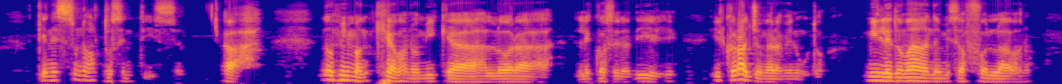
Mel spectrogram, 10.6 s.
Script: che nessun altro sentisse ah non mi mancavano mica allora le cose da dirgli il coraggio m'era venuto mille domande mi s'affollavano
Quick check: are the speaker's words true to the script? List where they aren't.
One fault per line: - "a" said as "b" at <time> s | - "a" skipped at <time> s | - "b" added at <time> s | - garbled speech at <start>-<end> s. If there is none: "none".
none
